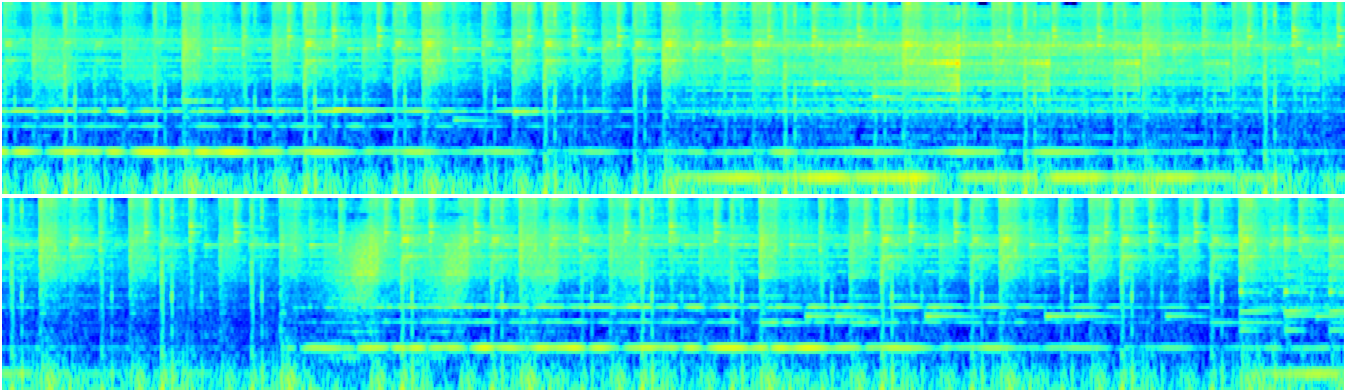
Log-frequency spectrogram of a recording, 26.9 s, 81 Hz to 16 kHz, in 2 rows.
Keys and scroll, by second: 21.1-22.1 typing, 24.2 [.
